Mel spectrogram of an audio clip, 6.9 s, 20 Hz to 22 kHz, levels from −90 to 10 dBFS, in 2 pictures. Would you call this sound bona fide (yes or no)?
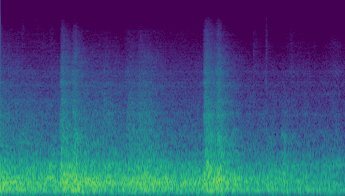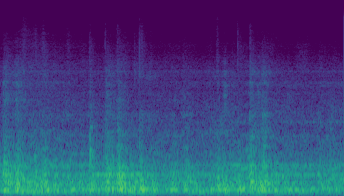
no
